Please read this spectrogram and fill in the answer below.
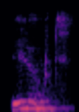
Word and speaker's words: looked: no vibration there so in that case the pronunciation is like a t so you pronounce this looked yeah uh another example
